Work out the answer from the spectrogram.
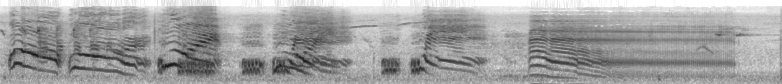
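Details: Grey go-away-bird of Africa giving loud, nasal, bleating calls, slurred downward and repeated in bursts about once a second, sounding much like a goat.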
